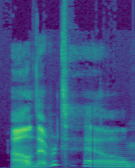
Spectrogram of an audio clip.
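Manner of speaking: coy, flirtatious, coquettish, soft, high pitch. Answering a question on a podcast, in a put-on coquettish voice. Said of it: "you do that coquettish voice and say I'll never tell".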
